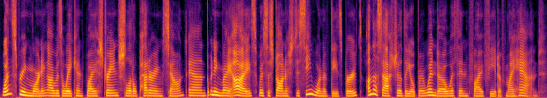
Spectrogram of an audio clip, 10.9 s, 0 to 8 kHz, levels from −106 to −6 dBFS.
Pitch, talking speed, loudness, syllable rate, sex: 215 Hz, 205 wpm, -19 LUFS, 5.3 syllables/s, female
